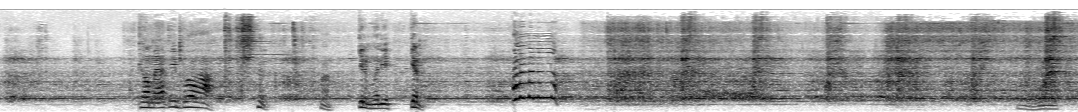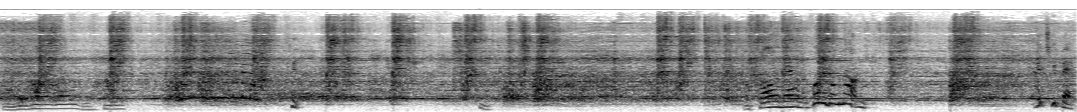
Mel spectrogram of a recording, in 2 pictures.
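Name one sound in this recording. Battle noises play loudly through a small television speaker.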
